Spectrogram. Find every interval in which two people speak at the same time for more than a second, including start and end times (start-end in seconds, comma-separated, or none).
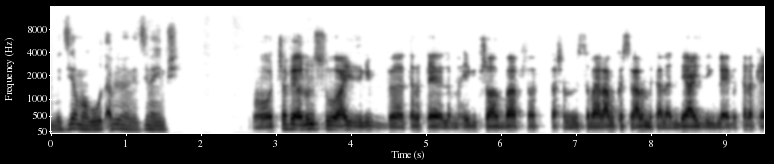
none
